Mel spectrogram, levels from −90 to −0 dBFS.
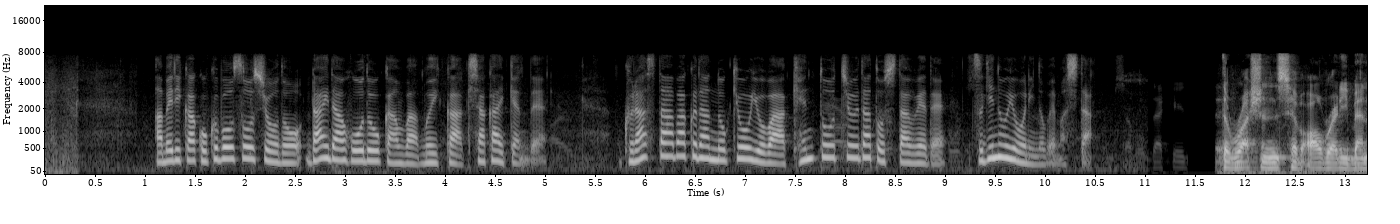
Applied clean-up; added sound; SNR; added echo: none; none; none; none.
